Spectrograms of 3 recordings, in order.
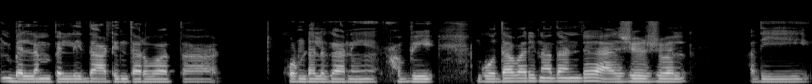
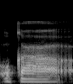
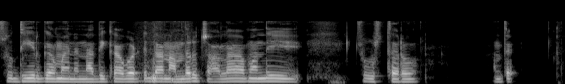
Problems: background sounds at intervals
